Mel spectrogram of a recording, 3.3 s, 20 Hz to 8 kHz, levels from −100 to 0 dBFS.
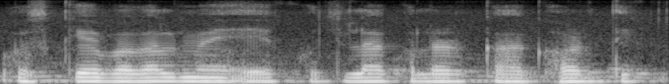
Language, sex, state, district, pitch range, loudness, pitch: Hindi, male, Haryana, Rohtak, 130-135 Hz, -16 LUFS, 130 Hz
